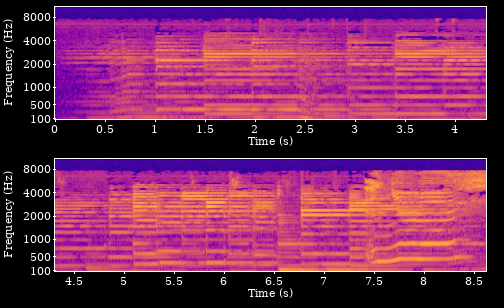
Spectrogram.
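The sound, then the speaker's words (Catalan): Instrumental pop music with sustained synth chords and layered harmonies, playing at a steady, moderate volume with a rising melodic swell near the end and no voices. “Mentre anem escoltant la cançó, aquesta cançó que avui tenim de la …”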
